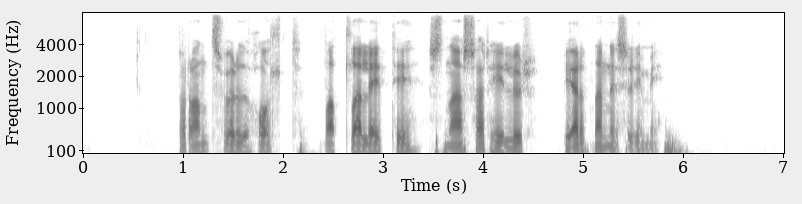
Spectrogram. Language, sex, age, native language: Icelandic, male, 30-39, Icelandic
